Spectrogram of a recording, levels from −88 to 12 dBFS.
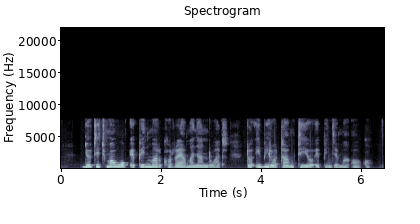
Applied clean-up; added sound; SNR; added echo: neural separator model SepFormer DNS4.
